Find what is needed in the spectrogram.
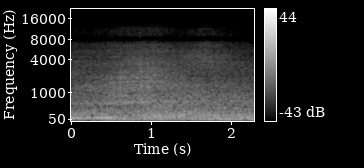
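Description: A small cab-over light truck, a Hyundai Porter, drives past close by: a low engine rumble followed by tyre hiss on the wet road that swells and fades as it goes by.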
